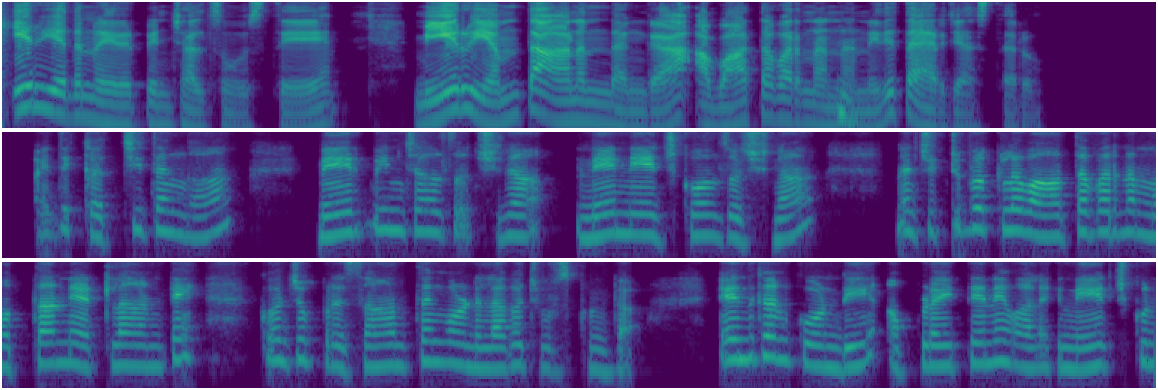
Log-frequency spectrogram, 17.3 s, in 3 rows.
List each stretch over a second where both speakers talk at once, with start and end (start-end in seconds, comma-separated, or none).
none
